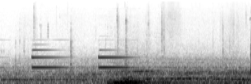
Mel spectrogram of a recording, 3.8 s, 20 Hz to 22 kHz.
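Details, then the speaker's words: Ford truck with the 5.4 V8, driving: a low, steady roar from the rear that builds as it drives, which the owner says has been worsening over time. Rear differential pinion bearing roar. "You hear all that roaring right there? All that all that rotation action."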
